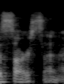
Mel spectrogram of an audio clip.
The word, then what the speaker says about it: sarsen: Of a sarsen. Okay. – Of a sarsen. – How do I spell sarsen? – Sarsen is spelled S-A-R-S-E-N. Sarsen.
